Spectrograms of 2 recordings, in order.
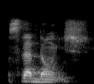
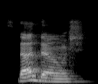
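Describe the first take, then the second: First: Cidadões said lower, with a closed nasal õ ending, as the wrong answer; wrong form cidadões. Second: Cidadãos with the nasal ão diphthong, said firmly as the correct answer; right form cidadãos. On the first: Teacher voicing the wrong plural Cidadões to her class. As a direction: drop low and say Cidadões as the mistaken plural. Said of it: "O certo é cidadãos ou cidadão?". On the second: Teacher giving her class the correct plural Cidadãos. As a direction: confirm Cidadãos clearly, ending in ãos. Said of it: "Muito bem". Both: Shown as a demonstration.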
